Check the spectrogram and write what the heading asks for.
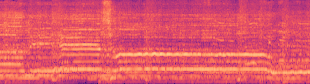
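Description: Christian worship song with a singer over instrumental accompaniment; the voice holds one long note through the middle, then steps down in pitch near the end.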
